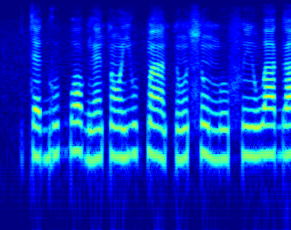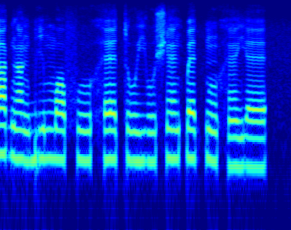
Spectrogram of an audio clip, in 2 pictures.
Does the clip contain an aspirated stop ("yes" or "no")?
no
